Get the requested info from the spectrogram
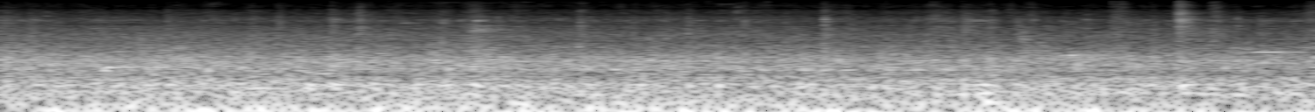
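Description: Steady low rumble of a running escalator and the station machinery around it.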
